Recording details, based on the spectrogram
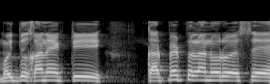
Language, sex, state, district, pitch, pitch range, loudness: Bengali, male, Assam, Hailakandi, 185 Hz, 175-190 Hz, -14 LUFS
